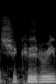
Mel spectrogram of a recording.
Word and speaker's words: charcuterie: some uh butcher blocks uh cutting boards right charcuterie boards how do you say it yeah you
